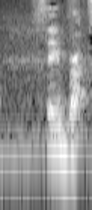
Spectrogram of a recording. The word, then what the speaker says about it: Saibra: the Doctor starts emphasizing the bruh. – Sabra.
